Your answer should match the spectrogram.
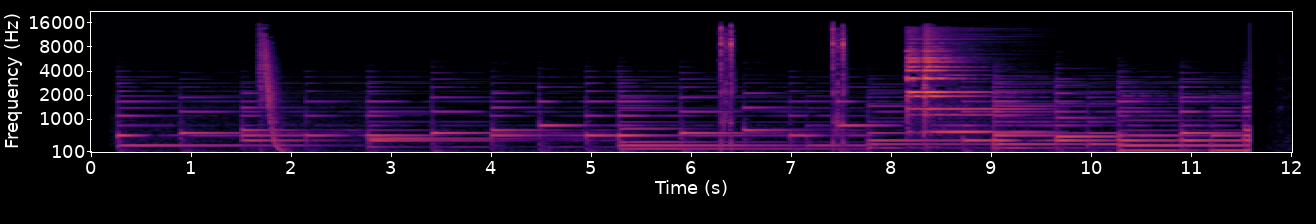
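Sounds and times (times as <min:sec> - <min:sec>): gentle piano music: 0:00.2 - 0:11.6
mouse click sound effects: 0:06.3 - 0:06.5
bright bell-like chime: 0:08.2 - 0:09.6.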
